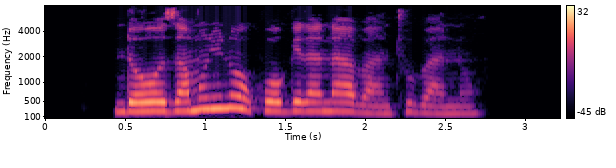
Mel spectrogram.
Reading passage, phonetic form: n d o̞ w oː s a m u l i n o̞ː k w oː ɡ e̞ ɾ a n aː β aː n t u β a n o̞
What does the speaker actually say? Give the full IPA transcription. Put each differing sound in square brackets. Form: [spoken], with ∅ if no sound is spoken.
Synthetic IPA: n d o̞ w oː [z] a m u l i n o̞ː k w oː ɡ e̞ ɾ a n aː β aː n t u β a n o̞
